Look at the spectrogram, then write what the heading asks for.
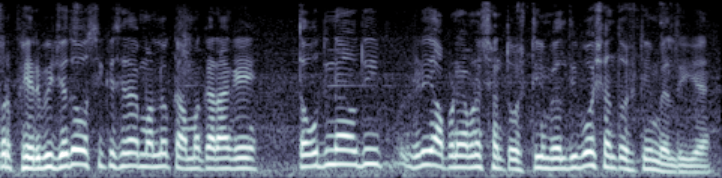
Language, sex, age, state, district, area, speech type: Punjabi, male, 18-30, Punjab, Hoshiarpur, rural, spontaneous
